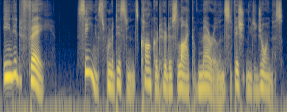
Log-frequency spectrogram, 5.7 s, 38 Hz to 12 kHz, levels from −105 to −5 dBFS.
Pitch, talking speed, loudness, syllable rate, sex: 150 Hz, 165 wpm, -23 LUFS, 5.8 syllables/s, female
